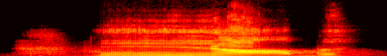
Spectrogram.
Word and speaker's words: knob: Your K is silent. The sound is not kn. The sound is n. So the words that we did in this little story are no, knock, knob, knit, knot, knife, knee.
